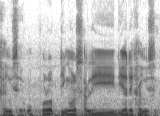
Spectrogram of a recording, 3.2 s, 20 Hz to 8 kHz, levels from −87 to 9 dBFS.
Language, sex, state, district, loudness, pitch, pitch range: Assamese, male, Assam, Sonitpur, -17 LUFS, 85 Hz, 80-90 Hz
